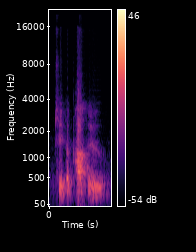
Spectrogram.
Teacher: So there's a glottal stop before the U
